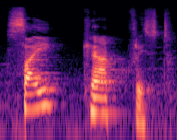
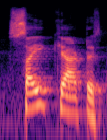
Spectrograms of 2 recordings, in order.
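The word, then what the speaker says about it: psychiatrist: ಬರೀಬೇಕು ಓಕೆ ನಾವಿಲ್ಲಿ ನೋಡಿ ಇಲ್ಲಿ ಪಿ ಸೈಲೆಂಟ್ ಆಗಿರುತ್ತೆ ಸೈಕಿಯಾಟ್ರಿಸ್ಟ್ ಸೈಕಿಯಾಟ್ರಿಸ್ಟ್ ಸೈಕ್ ಅಂದಿದ್ ತಕ್ಷಣ ಮನಸ್ಸಿಗೆ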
